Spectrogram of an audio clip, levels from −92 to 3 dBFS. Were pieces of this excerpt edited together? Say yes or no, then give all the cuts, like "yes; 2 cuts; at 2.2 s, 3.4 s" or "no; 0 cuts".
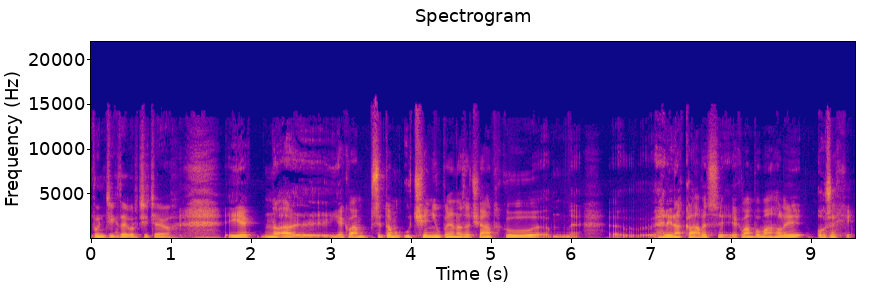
no; 0 cuts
